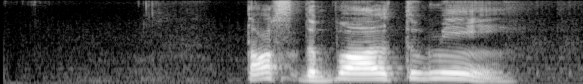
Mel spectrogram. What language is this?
Javanese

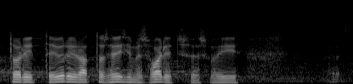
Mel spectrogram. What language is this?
Estonian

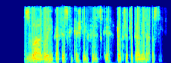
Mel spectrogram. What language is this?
Czech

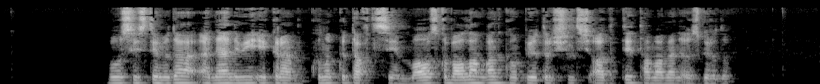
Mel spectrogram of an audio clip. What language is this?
Uyghur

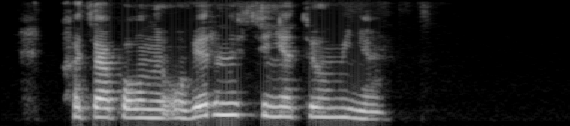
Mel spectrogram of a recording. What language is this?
Russian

